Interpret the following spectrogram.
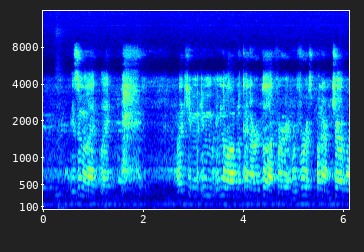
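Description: A man talking, played back from a tablet's speaker, over a steady low hum.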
